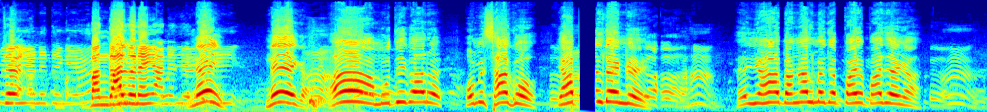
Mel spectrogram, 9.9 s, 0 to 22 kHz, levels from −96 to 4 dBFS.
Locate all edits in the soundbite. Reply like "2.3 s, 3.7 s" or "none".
3.1 s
